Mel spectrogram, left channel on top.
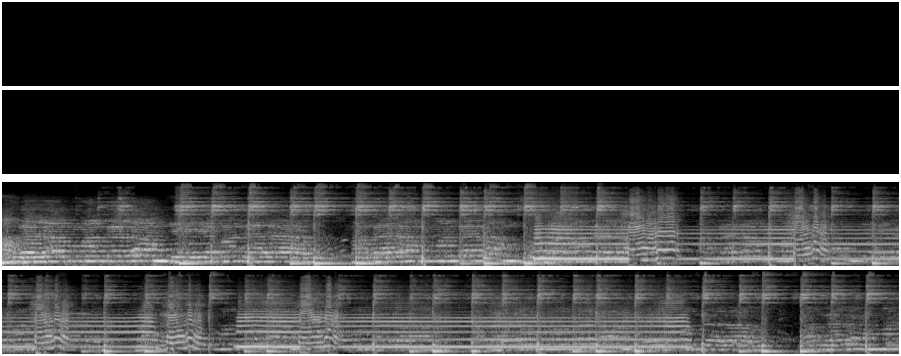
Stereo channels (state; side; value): silent; left; digital silence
